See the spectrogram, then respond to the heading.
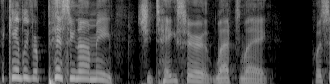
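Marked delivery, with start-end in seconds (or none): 0.0-1.4 shrieking high and loud; mock scream. Girlfriend being peed on screams, high shocked shriek. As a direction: scream it in shocked disbelief, pitched way up. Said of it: "she screams".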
